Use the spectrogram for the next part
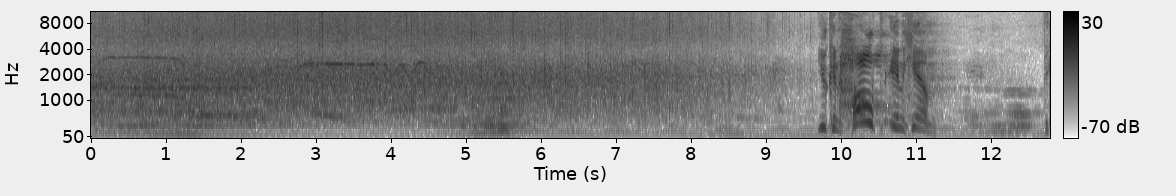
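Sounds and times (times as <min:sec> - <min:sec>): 
large crowd clapping: 0:00.0 - 0:09.8
speech: 0:09.7 - 0:11.4.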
